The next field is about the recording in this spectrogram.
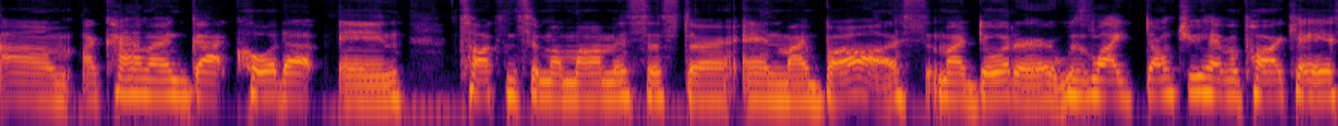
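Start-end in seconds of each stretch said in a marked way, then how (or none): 7.6-8.9 acted-out pushy, confrontational, aggressive demanding tone. Retelling how her daughter asked her, mock-aggressive demand. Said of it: "she said it real aggressively".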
